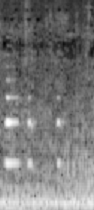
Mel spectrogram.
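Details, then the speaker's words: JMS infusion pump air-in-line alarm: short repeating electronic beeps, triggered by even the smallest air in the set tubing, warning the nurse so air does not enter the patient's vein. "زمانی شروع می‌کنه به صدا دادن زمانی که توی مسیر ست تون هوا باشه به کوچک‌ترین هوای حساسه و تشخیص میده و شروع می‌کنه با آلارم دادن که پرستار حواست باشه که هوا وارد رگ مریضت نشه"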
